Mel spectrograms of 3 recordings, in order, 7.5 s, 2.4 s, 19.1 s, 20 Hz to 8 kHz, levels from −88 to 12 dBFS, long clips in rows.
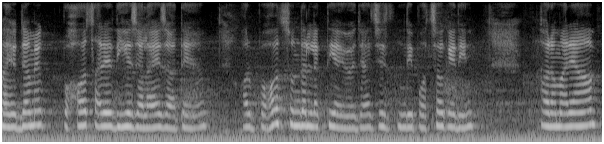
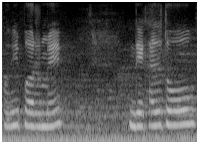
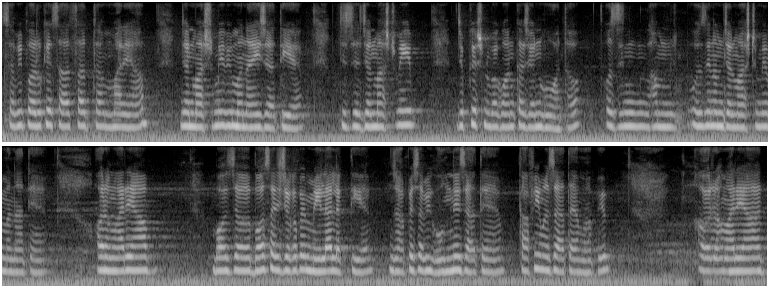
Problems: constant background noise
